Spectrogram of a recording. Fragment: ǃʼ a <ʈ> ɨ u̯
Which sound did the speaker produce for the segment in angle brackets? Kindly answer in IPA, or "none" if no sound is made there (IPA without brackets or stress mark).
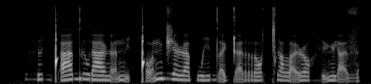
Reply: d̪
